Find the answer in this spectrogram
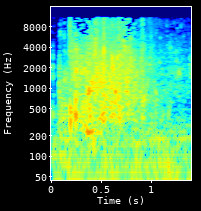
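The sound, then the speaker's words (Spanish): Water sloshes and splashes in a filled bathtub as two people bathe together, a brief burst of gentle, irregular movement that softens toward the end. “Más tarde, Lucía y Diego se bañan juntos.”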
